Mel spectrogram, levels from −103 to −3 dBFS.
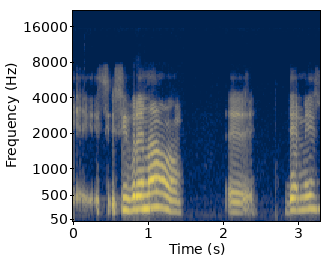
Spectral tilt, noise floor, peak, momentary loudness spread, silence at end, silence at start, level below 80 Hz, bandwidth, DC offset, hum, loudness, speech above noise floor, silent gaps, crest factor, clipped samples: -6 dB/octave; -78 dBFS; -6 dBFS; 21 LU; 0 s; 0.05 s; -76 dBFS; 7.4 kHz; under 0.1%; none; -21 LUFS; 58 dB; none; 16 dB; under 0.1%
